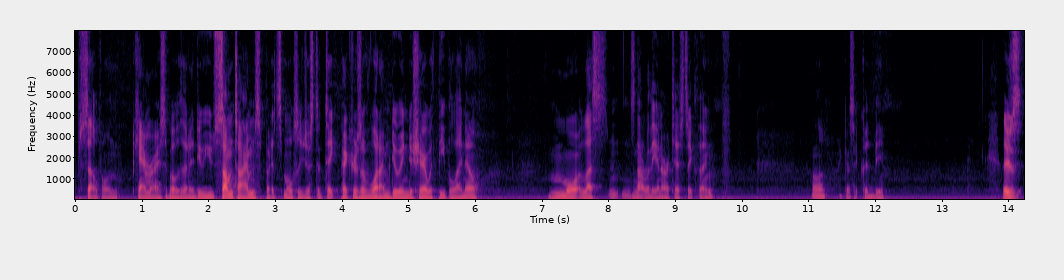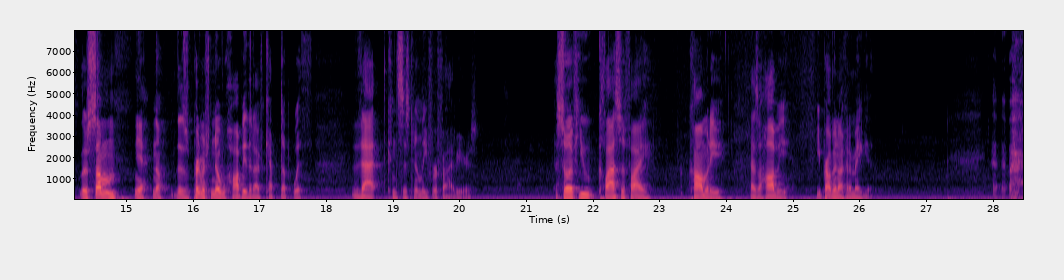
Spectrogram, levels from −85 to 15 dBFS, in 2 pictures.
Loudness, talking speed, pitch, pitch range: -30 LUFS, 160 wpm, 120 Hz, 95-120 Hz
